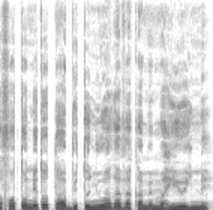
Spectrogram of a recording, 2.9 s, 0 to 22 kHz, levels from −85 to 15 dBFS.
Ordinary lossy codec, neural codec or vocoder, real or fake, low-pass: none; none; real; none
